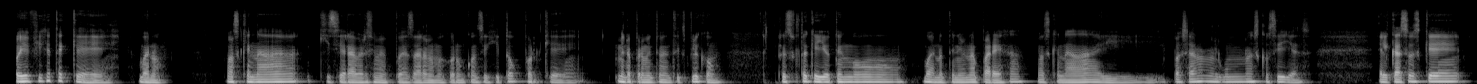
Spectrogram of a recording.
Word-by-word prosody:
Oye, 135 0 +8
fíjate 155 +3 -1
que, 95 - +1 0.3
bueno, 95 -3 0 0.5
más 120 0 +1
que 125 - -2
nada, 120 +2 +3
quisiera 105 -3 0
ver 100 0 +1
si 105 - -2
me 100 -2 0
puedes 95 -1 -3
dar 95 0 +1
a - - +1
lo 95 - +1
mejor, 95 +1 -3
un 95 - -1
consejito, 100 +5 -4
porque 105 -7 -5 0.3
mira, 115 -4 +3
permíteme, 105 0 +1
te 100 - -5
explico. 100 -3 -1 0.5
Resulta 120 +3 +1
que 125 -1 +5
yo 115 -1 +4
tengo 115 -1 +1
bueno, 110 -5 +1
tenía 105 +1 0
una 110 0 +1
pareja, 105 +5 +1
más 110 -2 -3
que 100 -1 -5
nada, 100 +1 +1
y 95 +3 -6
pasaron 125 +3 0
algunas 120 +1 0
cosillas. 110 -5 -2 0.7
El 110 -1 +2
caso, 110 +4 +4
es 130 - +2
que 130 0 +4
110 Hz, 170 wpm, -25 LUFS, 100-120 Hz, 0.7 s, Oye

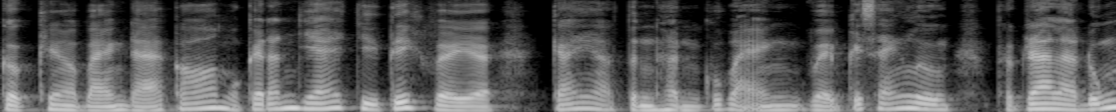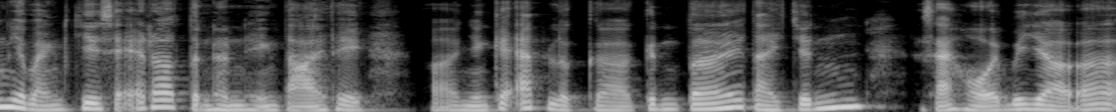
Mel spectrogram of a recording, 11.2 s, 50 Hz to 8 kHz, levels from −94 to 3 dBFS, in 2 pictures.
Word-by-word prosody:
cực 115 -4 +2
khi 135 - -1
mà 115 - +2
bạn 105 +2 +1
đã 100 -1 +1
có 145 +6 0
một 150 -8 0
cái 135 - +1
đánh 145 +4 +3
giá 155 +1 +3
chi 145 -5 +1
tiết 160 +5 +2
về 105 -4 +3 0.3
cái, 145 +4 -1
à, 135 - -3
tình 110 - +1
hình 110 -2 -1
của 125 - -4
bạn 115 -3 -2
về 110 -3 0
cái 130 - -3
sáng 150 +3 0
lương. 130 -4 +2 0.2
Thực - - -7
ra 140 +1 +5
là 130 -3 +3
đúng 135 +10 +3
như 185 -4 +5
bạn 120 -1 -1
chia 145 +4 +1
sẻ 140 - -2
đó, 190 0 +3
tình 175 -10 -3
hình 115 -1 0
hiện 110 0 -3
tại 100 +2 0
thì, 115 -4 -2 0.3
ờ, - - -5
những 110 0 -2
cái - - -1
áp 170 -1 -1
lực, 115 -4 -3
ờ, 105 -2 -3
kinh 130 0 -2
tế, 145 +7 +3
tài 115 -2 0
chính, 155 - +2 0.3
xã - - +1
hội 110 -5 0
bây 130 +3 0
giờ 115 -6 +2
á, 135 +2 0
130 Hz, 280 wpm, -22 LUFS, 110-145 Hz, 0.3 s, ra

